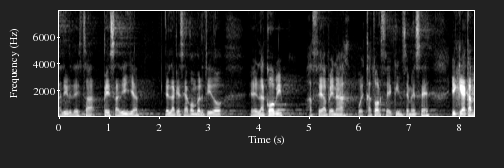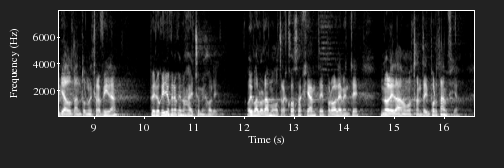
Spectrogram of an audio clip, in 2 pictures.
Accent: Sanlúcar de Barrameda, Andalusia, Spain; soy de Sanlúcar de Barrameda, soy andaluz

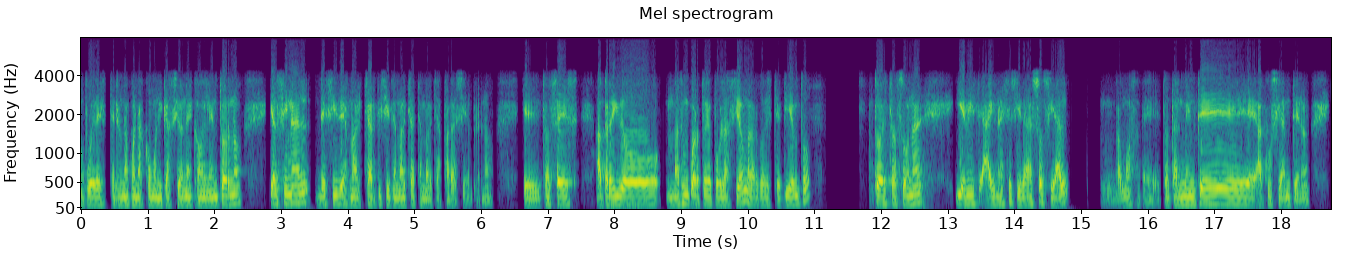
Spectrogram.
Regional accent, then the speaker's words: Cáceres, Extremadura, Spain; Yo soy de Extremadura, soy de Cáceres, no soy de esta zona

